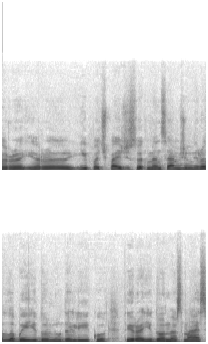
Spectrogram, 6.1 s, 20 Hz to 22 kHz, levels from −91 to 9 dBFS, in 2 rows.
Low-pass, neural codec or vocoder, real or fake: 14.4 kHz; codec, 44.1 kHz, 7.8 kbps, DAC; fake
